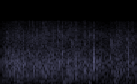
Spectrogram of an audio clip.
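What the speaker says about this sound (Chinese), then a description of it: "掌声啊！" A brief burst of audience clapping during a lecture class at a Buddhist hall, dense and fairly loud, with no voice over it.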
